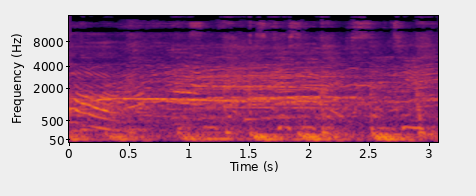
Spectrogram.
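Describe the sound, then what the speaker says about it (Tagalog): A loud crowd cheers and shouts continuously, with high-pitched screams rising above a thumping beat in the background. "grabe ang hiyawan dito."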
